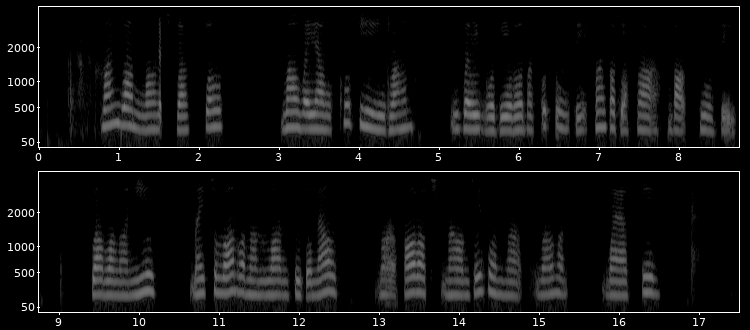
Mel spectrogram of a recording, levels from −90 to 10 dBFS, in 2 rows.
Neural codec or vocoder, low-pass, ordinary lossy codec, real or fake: codec, 16 kHz, 0.5 kbps, FreqCodec, larger model; 3.6 kHz; Opus, 24 kbps; fake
